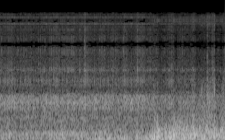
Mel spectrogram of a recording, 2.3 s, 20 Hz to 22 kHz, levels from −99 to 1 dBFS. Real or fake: real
